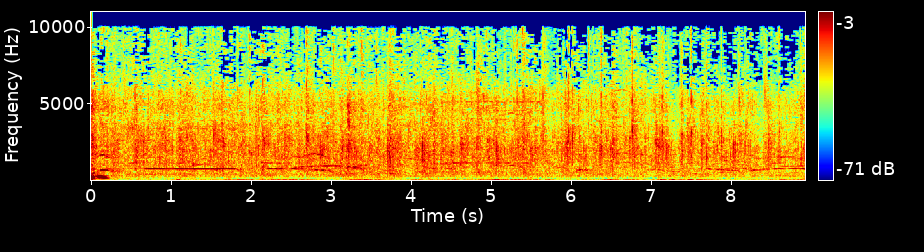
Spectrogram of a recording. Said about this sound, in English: Clap your hands and give the Lord praise one more time.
